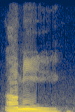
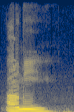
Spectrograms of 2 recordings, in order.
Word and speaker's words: ami: Whenever you see I, pronounce it like E in the English word me. Ami means friend. Il means he. Veet means fast. Let's practice. Read the examples. Ami, il, veet.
